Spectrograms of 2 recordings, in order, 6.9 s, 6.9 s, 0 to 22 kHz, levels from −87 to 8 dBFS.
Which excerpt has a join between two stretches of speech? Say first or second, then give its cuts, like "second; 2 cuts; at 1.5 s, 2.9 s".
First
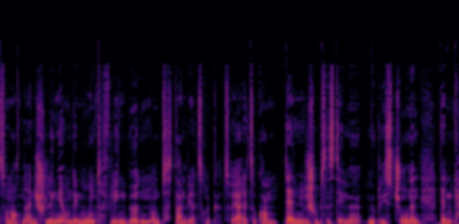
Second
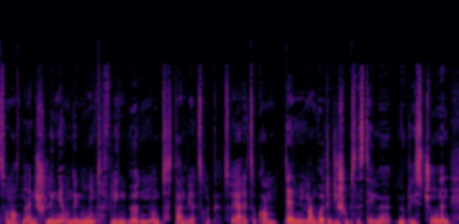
first; 1 cut; at 4.6 s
